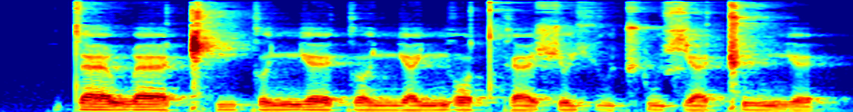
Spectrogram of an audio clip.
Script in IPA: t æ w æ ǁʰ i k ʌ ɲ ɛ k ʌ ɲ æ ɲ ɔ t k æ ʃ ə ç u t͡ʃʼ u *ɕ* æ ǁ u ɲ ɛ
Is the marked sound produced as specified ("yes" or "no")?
yes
